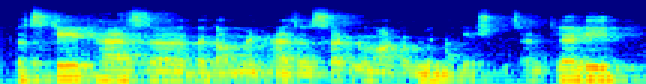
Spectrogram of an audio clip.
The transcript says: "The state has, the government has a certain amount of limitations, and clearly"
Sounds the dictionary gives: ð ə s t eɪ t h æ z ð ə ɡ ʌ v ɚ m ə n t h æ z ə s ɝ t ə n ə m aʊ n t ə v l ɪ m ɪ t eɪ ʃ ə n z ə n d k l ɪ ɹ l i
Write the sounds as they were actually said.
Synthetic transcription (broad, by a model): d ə s t eɪ t h æ z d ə ɡ ʌ v ɚ m ə n t h æ z ə s ɝ t ə n ə m aʊ n t ə v l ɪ m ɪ t eɪ ʃ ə n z ə n d k l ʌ ɹ l i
